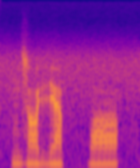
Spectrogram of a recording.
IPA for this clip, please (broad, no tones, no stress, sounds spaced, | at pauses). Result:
n z ɔ rʲ a pː ɔ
